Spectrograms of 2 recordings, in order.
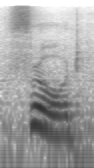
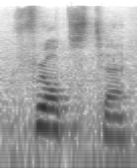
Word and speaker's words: fraud: are committing fraud because with the pronunciation it's a long o sound fraud fraud commit fraud again this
